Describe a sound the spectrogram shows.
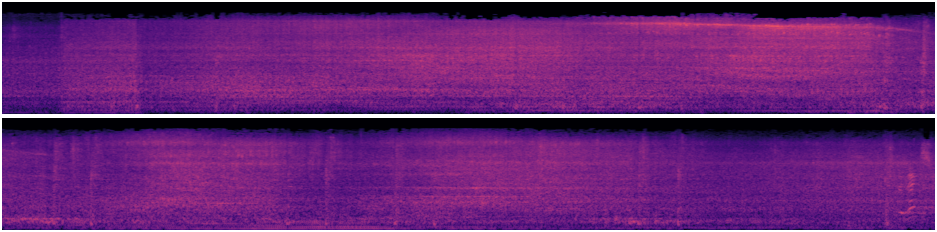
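A train rumbles and clatters past close by.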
